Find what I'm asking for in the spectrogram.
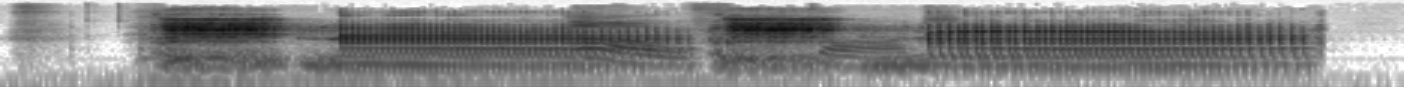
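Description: Two loud snore cycles, each a harsh, raspy inhale followed by a long, droning, buzzy exhale with a steady low pitch, in a slow, regular rhythm.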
